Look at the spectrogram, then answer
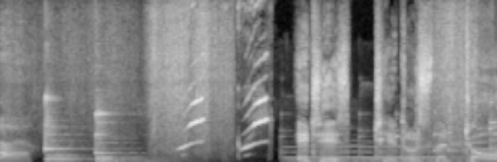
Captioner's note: squeaks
